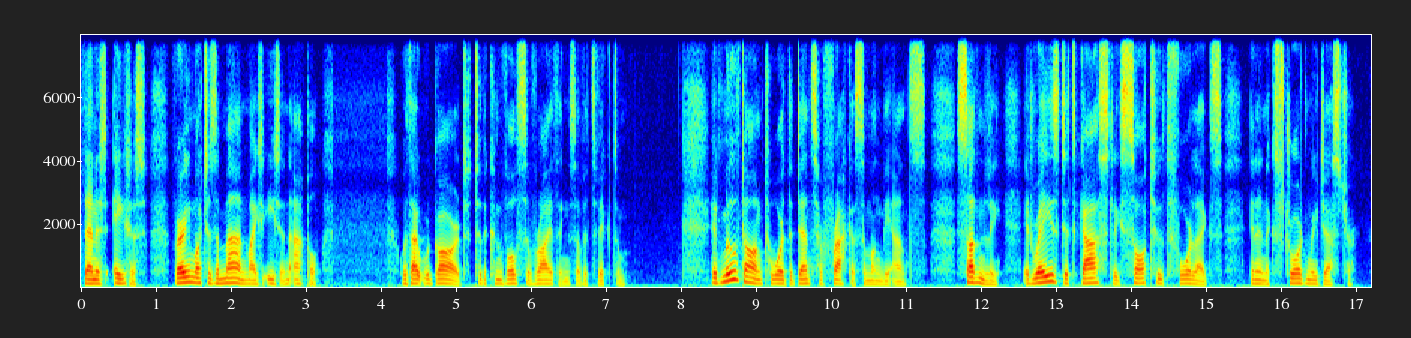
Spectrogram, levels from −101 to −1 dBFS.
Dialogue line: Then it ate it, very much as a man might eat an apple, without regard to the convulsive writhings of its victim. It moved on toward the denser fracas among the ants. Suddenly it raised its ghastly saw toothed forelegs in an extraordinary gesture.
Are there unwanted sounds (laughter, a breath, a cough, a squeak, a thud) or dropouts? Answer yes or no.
no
